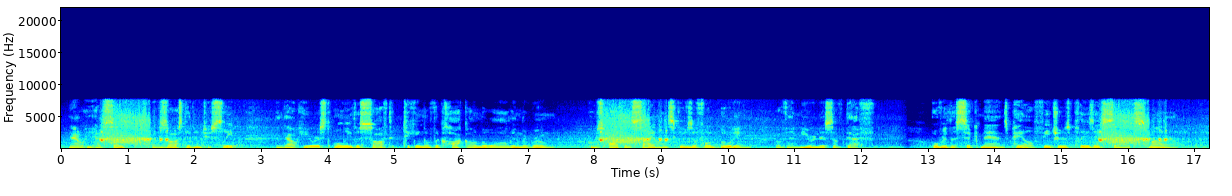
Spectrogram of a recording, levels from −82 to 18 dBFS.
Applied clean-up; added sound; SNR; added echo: none; Car; 4 dB; none.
